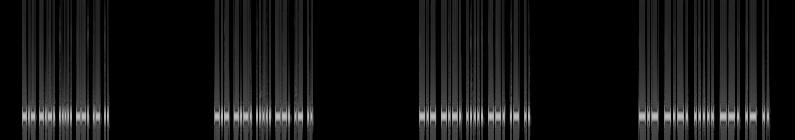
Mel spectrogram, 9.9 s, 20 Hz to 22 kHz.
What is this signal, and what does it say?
Morse code, heard as a keyed tone, about 59 wpm, 700 Hz. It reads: KC5GAI KC5GAI KC5GAI KC5GAI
